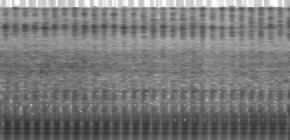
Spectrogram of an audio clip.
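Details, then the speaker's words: Yamaha Mio GT automatic scooter idling too high before idle adjustment: fast, even single-cylinder beat around eighteen pulses a second, rear wheel spinning at idle; high idle speed. "tuh coba dengar suara mesinnya guys bangsanya langsung naik guys enggak aja Putar nodanya langsung berputar"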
